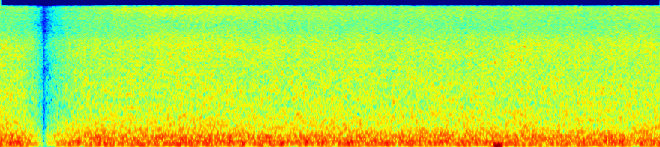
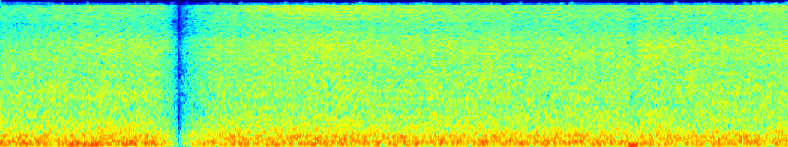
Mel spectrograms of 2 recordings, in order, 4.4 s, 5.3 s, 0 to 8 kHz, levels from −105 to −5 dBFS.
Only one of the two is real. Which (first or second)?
second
